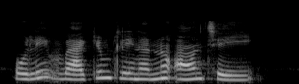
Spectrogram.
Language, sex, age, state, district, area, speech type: Telugu, female, 18-30, Telangana, Nalgonda, urban, read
